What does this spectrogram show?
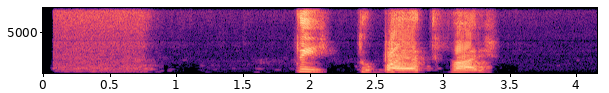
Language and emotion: Russian, angry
